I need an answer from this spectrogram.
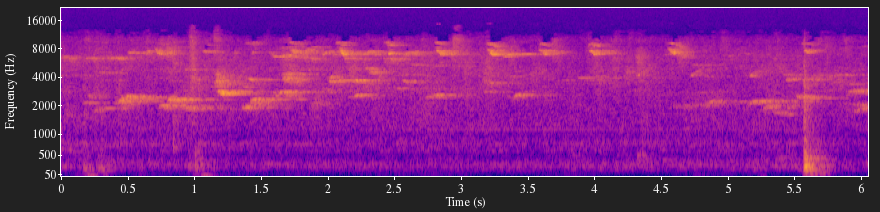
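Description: Small birds chirping and twittering, many short high calls in quick succession. A single loud thump comes near the end.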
